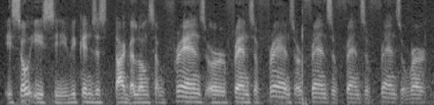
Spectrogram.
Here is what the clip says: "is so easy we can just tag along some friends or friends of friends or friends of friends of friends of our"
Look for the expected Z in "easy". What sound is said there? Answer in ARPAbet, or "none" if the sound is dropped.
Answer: S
